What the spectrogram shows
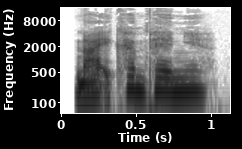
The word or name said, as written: nejkampagne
